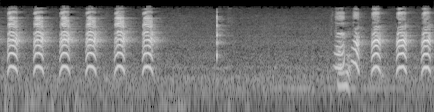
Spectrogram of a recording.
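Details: Household ringneck parakeet repeating clear arched notes about three per second, falling silent for nearly two seconds after a sharp click, then resuming the same evenly spaced series.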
